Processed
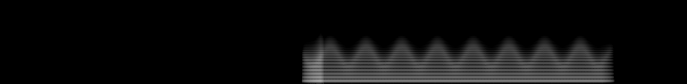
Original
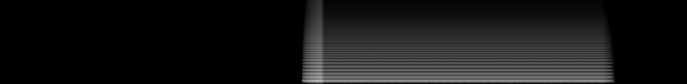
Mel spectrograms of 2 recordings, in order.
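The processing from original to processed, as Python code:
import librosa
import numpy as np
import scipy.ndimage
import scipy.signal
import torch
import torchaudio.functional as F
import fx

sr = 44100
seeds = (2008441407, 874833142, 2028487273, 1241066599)

y = fx.filter_lfo_lowpass(x, sr, shape='sine', hz=2.8, low_hz=930.0, high_hz=2200.0, q=2.2)
y = y * 10.0 ** (-5.0 / 20.0)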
